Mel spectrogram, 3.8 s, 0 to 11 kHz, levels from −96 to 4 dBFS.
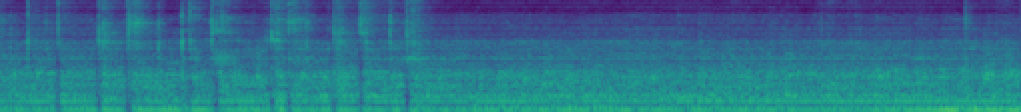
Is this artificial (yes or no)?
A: yes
